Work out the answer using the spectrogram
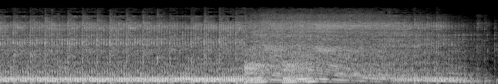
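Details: Stihl chainsaw after its pull-start repair: the recoil spring was overwound and a wrap was taken off. It fires up and revs strong and even with a clean buzzing note, then settles and winds down. Running healthy.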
